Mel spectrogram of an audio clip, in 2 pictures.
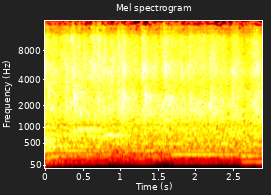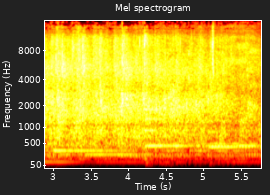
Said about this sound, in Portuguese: Aplauda o Senhor.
